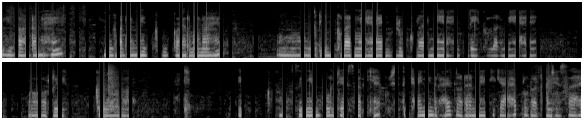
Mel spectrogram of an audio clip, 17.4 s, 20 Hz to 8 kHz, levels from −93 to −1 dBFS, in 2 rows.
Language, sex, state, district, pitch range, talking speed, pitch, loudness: Hindi, female, Chhattisgarh, Bilaspur, 175-190 Hz, 155 wpm, 180 Hz, -43 LUFS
